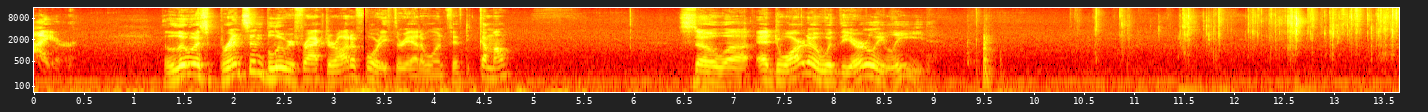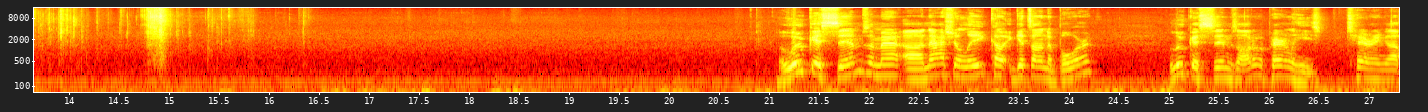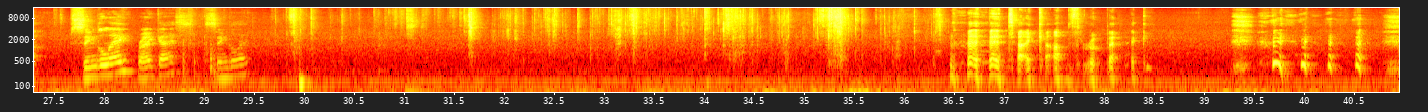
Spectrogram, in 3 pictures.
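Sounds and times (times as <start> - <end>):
steady low hum: 0.0 - 40.9
foil wrapper tearing and crinkling: 10.4 - 16.4, 29.7 - 36.8.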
